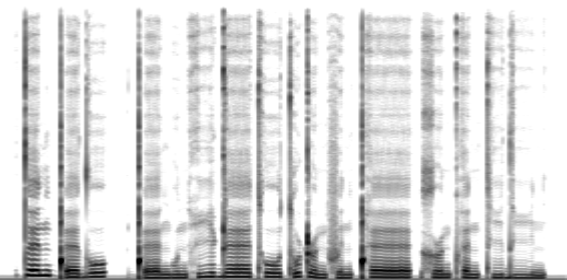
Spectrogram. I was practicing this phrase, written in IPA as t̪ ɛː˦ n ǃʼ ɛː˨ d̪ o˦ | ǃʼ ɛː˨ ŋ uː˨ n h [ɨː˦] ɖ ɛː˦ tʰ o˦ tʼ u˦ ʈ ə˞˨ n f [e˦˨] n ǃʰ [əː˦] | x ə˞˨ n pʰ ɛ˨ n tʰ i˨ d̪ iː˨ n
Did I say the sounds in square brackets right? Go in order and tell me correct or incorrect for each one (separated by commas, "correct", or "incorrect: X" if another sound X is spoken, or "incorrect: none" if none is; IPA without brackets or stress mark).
incorrect: iː˦, incorrect: e˨, incorrect: ɛː˦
